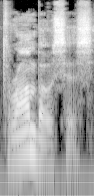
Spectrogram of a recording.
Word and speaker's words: thrombosis: of Sten is called thrombosis it rhymes with restenosis but it's a totally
